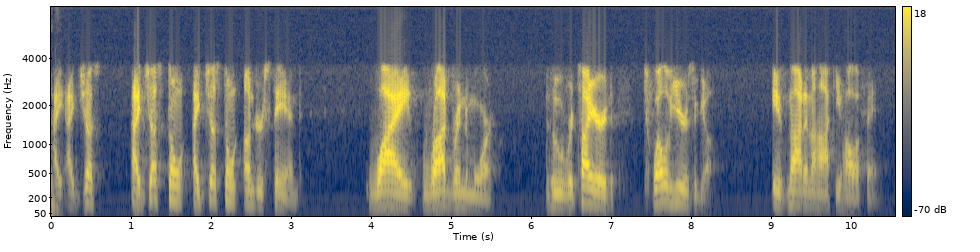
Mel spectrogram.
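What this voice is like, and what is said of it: Heated, fired-up speaking voice. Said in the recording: “if you can tell in my voice. ... I get a little fired up talking about this right now.”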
